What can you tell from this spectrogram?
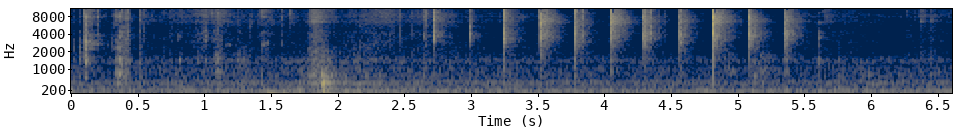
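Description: Metal chopsticks clicked against each other in a quick run of about a dozen sharp clicks, roughly four a second, with a few single clicks before it.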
